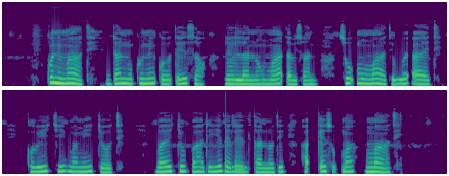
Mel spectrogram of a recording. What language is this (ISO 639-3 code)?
sid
